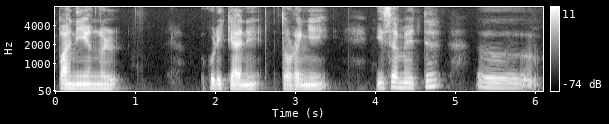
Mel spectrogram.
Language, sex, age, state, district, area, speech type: Malayalam, female, 60+, Kerala, Kasaragod, rural, spontaneous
